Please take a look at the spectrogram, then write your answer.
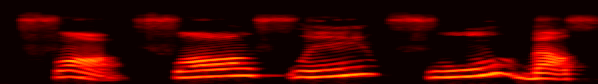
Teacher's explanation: dia kayak sa hanya saja dia lebih tebal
